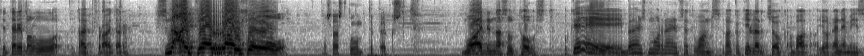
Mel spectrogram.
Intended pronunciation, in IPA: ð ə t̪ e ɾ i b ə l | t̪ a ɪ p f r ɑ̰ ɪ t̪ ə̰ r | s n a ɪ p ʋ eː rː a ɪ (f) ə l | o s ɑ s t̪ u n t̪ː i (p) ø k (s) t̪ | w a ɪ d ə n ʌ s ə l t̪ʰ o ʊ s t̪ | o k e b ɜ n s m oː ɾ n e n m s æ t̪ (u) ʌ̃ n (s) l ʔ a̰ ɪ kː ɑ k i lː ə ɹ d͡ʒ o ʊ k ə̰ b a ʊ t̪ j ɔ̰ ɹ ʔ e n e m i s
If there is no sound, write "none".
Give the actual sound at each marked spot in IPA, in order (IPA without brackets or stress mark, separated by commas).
f, p, s, w, s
